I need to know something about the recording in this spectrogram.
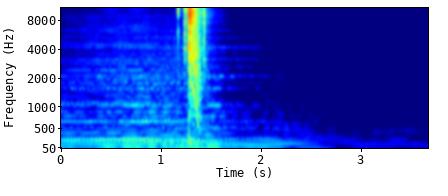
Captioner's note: fires gun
